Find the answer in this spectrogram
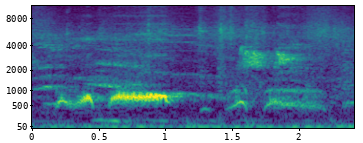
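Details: Single cooing phrase of a spotted dove kept in Ba Vì, Vietnam: a couple of quick lead-in notes then a steady, hoarse, mid-pitched coo lasting under half a second, followed by quieter fading notes.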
